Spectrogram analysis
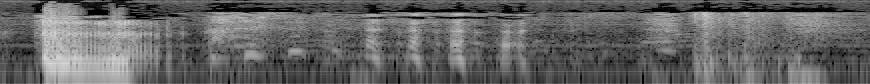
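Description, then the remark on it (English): A short, loud, wet raspberry blown with the lips into a person's face, a buzzy spluttering burst lasting about half a second, followed by people talking and laughing softly. “So, you consent to … spit farting in your face?”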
